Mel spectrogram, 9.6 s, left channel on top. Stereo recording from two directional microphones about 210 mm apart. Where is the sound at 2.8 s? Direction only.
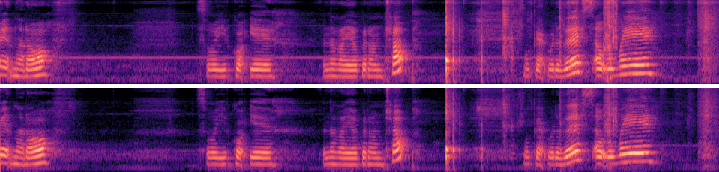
20° left (ahead or behind).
